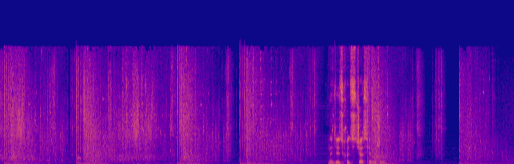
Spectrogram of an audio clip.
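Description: Gunshots and explosions burst loudly in a video game.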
